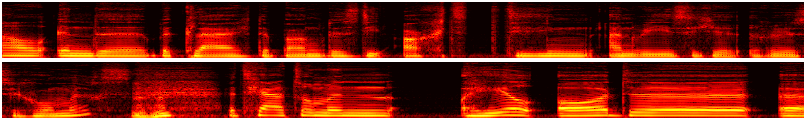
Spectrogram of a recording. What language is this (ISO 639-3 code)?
nld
